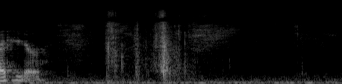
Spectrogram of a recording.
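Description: A paper page flips over with a soft rustle.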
